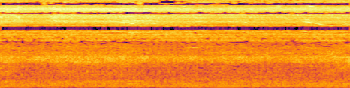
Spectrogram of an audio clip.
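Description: Continuous high-pitched whine of a dental drill with hissing water spray, from surgical extraction of a wisdom tooth.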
